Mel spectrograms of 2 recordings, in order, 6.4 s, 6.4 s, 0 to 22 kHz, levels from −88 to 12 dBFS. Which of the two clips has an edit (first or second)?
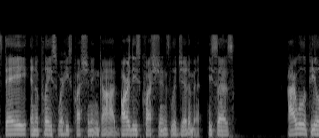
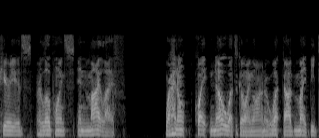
first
